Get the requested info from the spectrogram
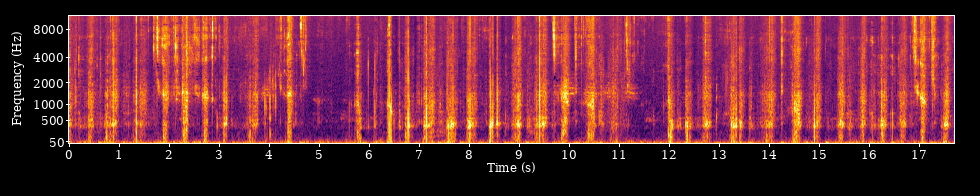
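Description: Close-miked chewing and crunching as a person eats green-powder-coated food cubes, with quick, irregular crisp crunches several times a second throughout.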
